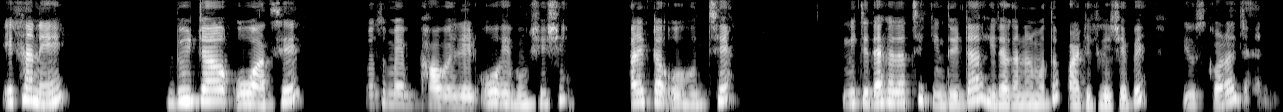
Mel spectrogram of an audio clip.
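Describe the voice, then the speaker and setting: Woman, language teacher, smooth clear voice, dry close sound, reads syllables one by one. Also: mid-range voice, normal speed, long pauses, no echo. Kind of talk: slow spoken lesson, reading out a chart.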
